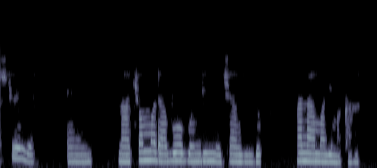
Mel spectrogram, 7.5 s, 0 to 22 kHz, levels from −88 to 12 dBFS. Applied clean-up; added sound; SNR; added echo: none; none; none; none.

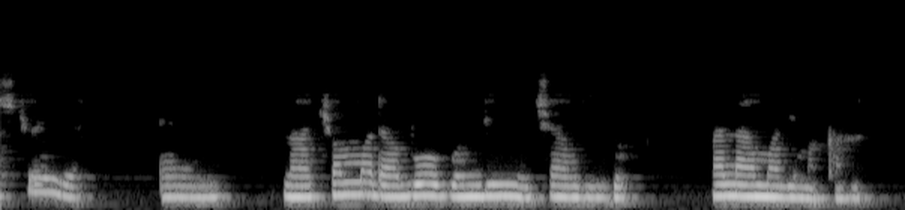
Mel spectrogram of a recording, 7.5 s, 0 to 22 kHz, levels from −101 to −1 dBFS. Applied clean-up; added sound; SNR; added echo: none; none; none; reverberation time 0.4 s.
